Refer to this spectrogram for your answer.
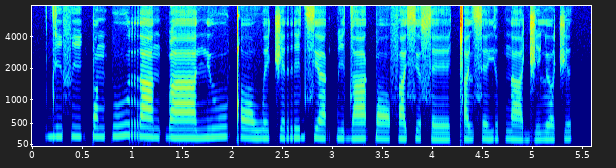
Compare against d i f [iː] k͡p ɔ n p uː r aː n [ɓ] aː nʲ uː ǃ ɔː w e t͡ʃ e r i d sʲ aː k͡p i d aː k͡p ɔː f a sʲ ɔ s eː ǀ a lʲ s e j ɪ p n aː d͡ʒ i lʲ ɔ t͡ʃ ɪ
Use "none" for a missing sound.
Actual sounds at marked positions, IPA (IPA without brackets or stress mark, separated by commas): iː, ɓ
